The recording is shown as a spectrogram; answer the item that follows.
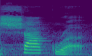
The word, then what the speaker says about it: chakra: But the whole point is say it right, chakra. Shock. Raw. Raw.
